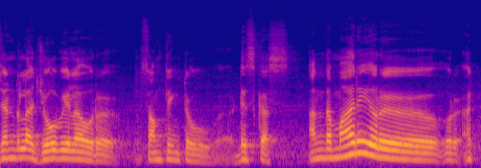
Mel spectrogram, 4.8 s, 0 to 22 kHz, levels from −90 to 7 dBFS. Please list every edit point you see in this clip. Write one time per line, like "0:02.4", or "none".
0:01.3
0:02.9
